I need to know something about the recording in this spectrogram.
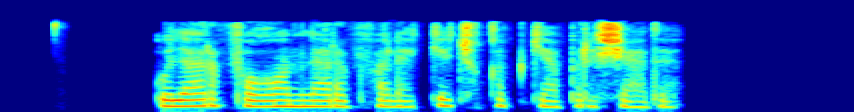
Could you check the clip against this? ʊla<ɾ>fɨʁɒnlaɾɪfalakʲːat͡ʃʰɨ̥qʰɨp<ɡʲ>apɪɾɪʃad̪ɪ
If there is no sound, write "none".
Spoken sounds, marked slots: ɾ, ɡʲ

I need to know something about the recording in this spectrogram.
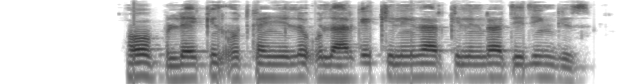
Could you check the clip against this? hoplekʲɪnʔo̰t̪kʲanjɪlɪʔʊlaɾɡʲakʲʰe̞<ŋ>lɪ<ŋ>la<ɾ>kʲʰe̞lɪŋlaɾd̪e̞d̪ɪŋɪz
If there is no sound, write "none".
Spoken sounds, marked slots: none, ŋ, ɾ

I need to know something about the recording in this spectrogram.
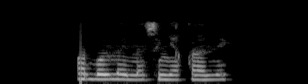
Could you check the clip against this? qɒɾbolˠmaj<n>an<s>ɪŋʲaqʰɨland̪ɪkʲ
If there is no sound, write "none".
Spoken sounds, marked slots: m, s

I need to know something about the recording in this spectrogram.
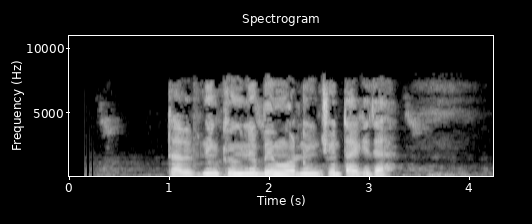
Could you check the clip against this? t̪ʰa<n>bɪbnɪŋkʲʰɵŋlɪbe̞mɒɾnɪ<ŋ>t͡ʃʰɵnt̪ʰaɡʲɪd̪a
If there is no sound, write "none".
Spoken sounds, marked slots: none, ŋ

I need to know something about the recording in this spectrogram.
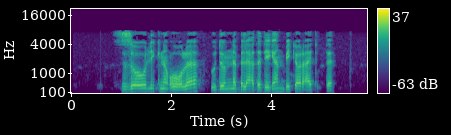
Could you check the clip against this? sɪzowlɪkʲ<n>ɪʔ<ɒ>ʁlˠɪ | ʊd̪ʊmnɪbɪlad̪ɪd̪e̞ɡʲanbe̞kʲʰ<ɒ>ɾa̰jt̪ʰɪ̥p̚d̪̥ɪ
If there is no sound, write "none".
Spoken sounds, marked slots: n, o, ɒ

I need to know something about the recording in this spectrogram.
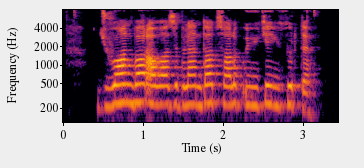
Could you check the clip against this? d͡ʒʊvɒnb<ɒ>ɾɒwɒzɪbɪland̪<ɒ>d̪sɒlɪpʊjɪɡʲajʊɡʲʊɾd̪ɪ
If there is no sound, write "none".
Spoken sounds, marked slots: ɒ, ɒ

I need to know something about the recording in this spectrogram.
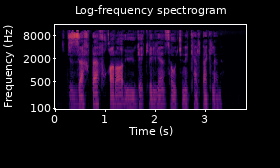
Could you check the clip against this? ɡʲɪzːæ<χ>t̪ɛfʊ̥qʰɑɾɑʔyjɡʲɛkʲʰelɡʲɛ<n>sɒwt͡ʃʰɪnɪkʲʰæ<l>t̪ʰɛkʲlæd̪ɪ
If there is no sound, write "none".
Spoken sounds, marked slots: χ, n, l

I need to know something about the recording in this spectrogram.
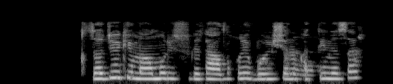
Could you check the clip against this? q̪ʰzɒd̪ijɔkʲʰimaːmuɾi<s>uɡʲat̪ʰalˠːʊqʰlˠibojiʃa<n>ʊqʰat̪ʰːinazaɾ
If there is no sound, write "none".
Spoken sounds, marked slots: s, n

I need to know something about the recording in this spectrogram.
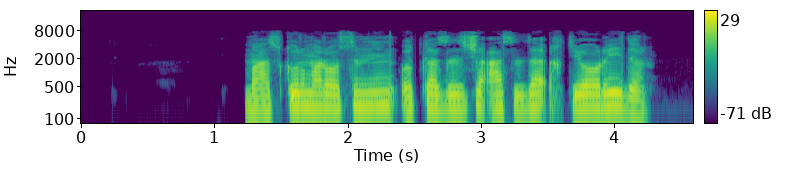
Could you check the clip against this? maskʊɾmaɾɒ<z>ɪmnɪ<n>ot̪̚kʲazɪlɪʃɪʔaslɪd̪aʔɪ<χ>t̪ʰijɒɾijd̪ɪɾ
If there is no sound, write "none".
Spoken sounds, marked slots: s, ŋ, χ

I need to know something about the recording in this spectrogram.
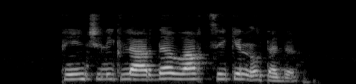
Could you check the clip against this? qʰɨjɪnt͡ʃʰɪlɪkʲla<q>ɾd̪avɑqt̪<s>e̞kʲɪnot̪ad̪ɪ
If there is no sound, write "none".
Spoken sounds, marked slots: none, s

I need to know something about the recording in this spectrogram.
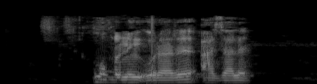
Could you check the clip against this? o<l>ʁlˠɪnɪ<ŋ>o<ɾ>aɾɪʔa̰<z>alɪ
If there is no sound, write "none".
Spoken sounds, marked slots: none, ŋ, ɾ, z

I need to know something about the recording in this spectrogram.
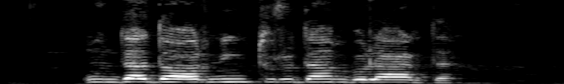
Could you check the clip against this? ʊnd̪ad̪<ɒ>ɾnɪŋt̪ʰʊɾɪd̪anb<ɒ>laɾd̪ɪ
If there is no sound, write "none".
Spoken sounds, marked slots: ɒ, o

